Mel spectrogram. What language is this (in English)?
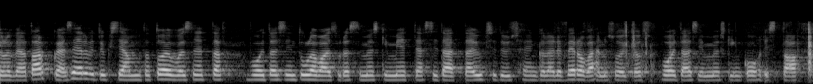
Finnish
